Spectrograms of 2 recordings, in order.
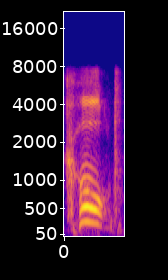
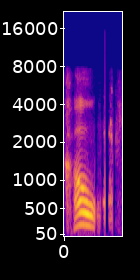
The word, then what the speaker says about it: Cult: Cult of Dusty is pronounced cult, not colt.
